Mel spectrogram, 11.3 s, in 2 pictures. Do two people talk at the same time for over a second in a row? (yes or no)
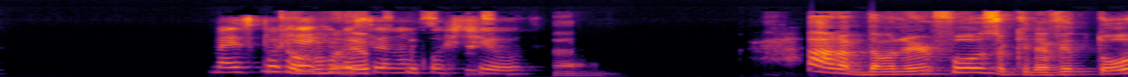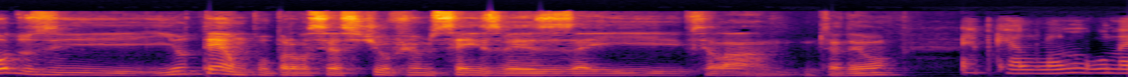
yes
